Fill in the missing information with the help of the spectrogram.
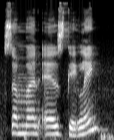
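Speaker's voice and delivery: usual speaking voice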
